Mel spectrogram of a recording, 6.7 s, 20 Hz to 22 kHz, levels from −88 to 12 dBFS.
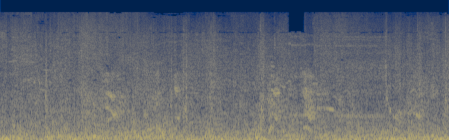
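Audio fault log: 0.51–0.56 s and 4.32–4.38 s, damaged data in a compressed stream: corrupted bytes in the encoded stream made the decoder misread frames and lose sync while it hunted for the next valid header, producing two brief glitches of about 50 ms each.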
